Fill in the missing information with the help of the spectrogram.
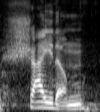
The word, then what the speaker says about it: Shittim: It's a long I and not a short one. It just changes things a little bit to the ears. It's from Shittim.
